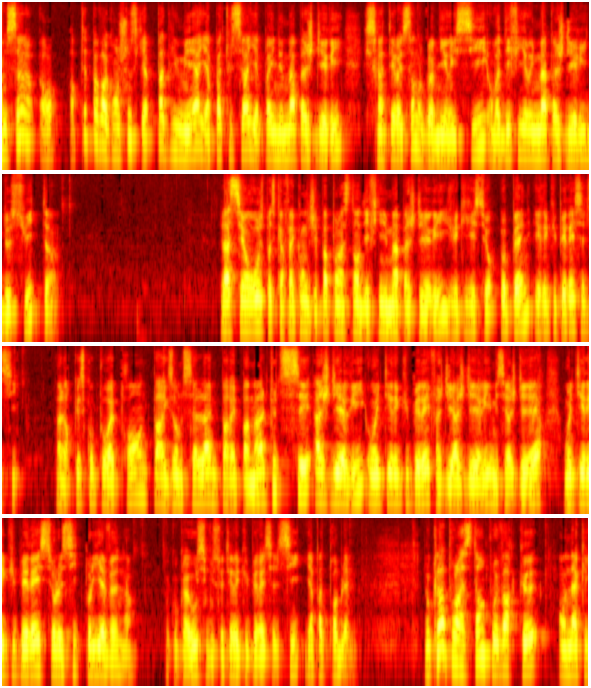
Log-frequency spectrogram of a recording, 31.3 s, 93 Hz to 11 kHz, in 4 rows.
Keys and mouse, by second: 2.3-3.4 middle drag, 5.5 click, 15.9 drag, 26.8-28.2 middle drag, 30.0-30.8 shift+middle drag.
